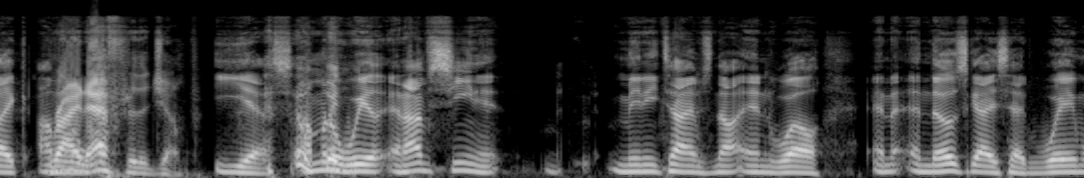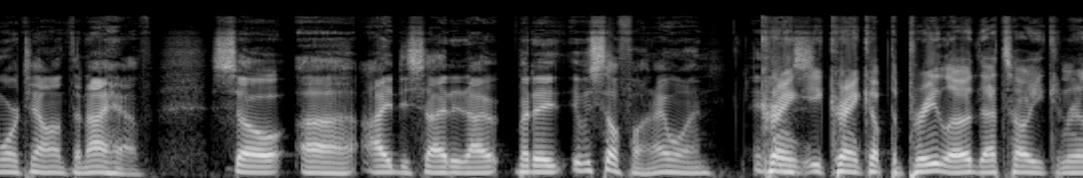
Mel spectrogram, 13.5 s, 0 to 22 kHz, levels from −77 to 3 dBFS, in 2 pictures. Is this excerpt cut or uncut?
uncut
